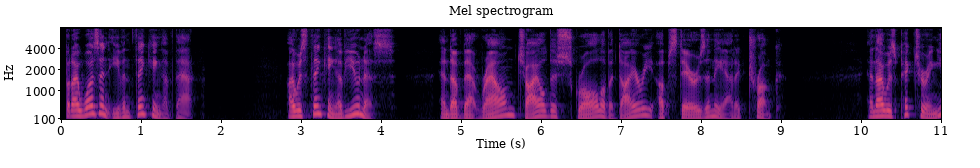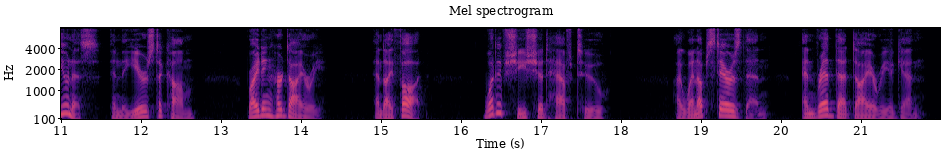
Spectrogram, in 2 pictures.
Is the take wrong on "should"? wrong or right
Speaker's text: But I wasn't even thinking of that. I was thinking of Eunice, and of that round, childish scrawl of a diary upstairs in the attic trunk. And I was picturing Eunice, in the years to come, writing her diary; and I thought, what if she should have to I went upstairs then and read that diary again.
right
